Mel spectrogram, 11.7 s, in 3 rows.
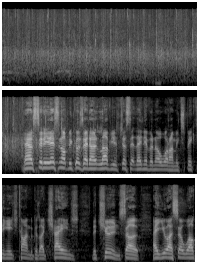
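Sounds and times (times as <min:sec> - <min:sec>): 
faint voices cheering: 0:00.0 - 0:01.7
crowd clapping: 0:00.0 - 0:06.2
speech: 0:04.3 - 0:11.6.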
